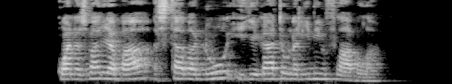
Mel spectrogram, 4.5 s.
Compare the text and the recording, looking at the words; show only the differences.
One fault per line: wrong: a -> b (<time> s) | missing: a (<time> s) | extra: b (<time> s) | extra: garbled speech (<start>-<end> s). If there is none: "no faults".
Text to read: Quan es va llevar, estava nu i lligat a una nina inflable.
no faults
